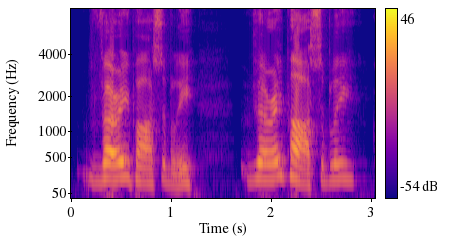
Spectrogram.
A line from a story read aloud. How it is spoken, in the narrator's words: cried Mr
